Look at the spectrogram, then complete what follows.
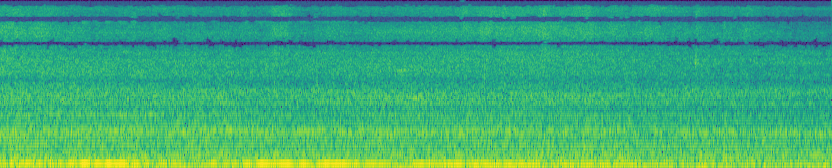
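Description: Running noise of a Chuo Line commuter train heard from inside the car as it creeps slowly forward after an emergency stop: a steady rumble with a low hum that fades away a little after six seconds in.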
